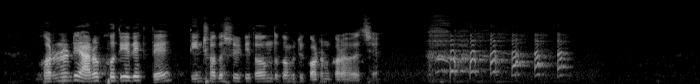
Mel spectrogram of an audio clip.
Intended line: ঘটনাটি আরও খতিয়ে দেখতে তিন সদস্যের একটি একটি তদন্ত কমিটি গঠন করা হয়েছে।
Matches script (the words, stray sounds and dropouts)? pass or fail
fail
